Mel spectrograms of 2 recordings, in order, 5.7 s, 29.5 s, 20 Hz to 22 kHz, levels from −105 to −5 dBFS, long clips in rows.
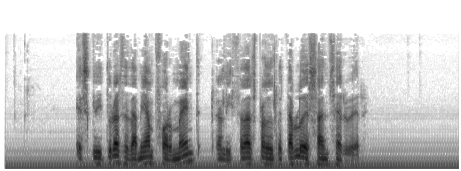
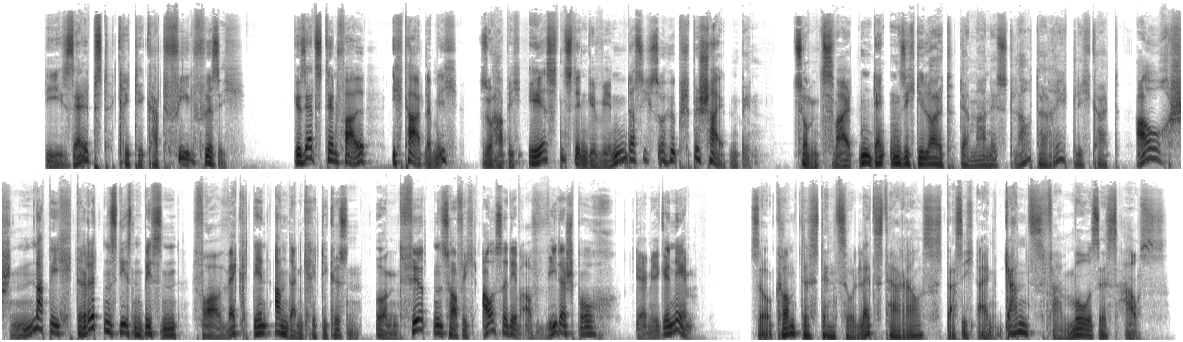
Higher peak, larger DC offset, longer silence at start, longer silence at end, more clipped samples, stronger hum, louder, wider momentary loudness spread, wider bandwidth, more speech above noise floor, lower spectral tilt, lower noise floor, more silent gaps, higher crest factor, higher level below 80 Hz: about the same, -2 dBFS vs -4 dBFS; neither; second, 0.15 s vs 0.55 s; second, 0 s vs 0.25 s; neither; first, 50 Hz at -35 dBFS vs none; about the same, -21 LUFS vs -23 LUFS; first, 20 LU vs 11 LU; second, 11.5 kHz vs 18.5 kHz; second, 19 dB vs 56 dB; first, -6 dB/octave vs -4.5 dB/octave; second, -40 dBFS vs -79 dBFS; second, none vs 23.98-24.08 s; about the same, 20 dB vs 20 dB; about the same, -38 dBFS vs -40 dBFS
